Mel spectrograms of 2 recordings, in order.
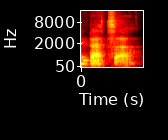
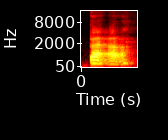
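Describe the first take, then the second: First: The middle t is clearly pronounced. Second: The middle t sound is dropped. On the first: "personally I say better" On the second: "you will also hear better"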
